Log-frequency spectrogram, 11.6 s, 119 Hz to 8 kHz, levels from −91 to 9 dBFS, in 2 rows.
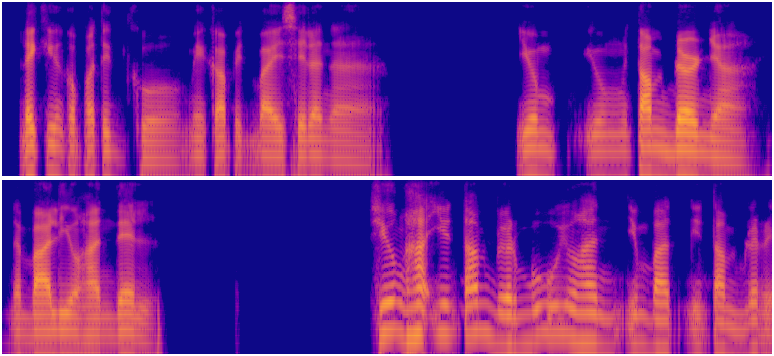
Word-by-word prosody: like 120 Hz, 0 st, +5 dB
yung 125 Hz, -2 st, -5 dB
kapatid 115 Hz, -4 st, -5 dB
ko 90 Hz, -1 st, -8 dB
may 100 Hz, 0 st, -9 dB
kapitbahay 100 Hz, -1 st, -1 dB
sila 100 Hz, 0 st, -1 dB
na 90 Hz, -3 st, -8 dB, 1.0 s
yung 115 Hz, -1 st, -3 dB, 0.2 s
yung 110 Hz, 0 st, -9 dB
tumbler 115 Hz, -1 st, +6 dB
niya 95 Hz, -4 st, -3 dB, 0.2 s
nabali 105 Hz, +1 st, +3 dB
yung 105 Hz, -, -2 dB
handle. 95 Hz, -2 st, -1 dB, 1.7 s
Yung 200 Hz, -2 st, +1 dB
ha 195 Hz, 0 st, +6 dB
yung 195 Hz, -1 st, -5 dB
tumbler 185 Hz, -6 st, +1 dB
buo 180 Hz, +5 st, -6 dB
yung 175 Hz, -4 st, -3 dB
han 155 Hz, -3 st, -2 dB
yung 155 Hz, -, -8 dB
bat 135 Hz, -2 st, +1 dB
yung 75 Hz, 0 st, -11 dB
tumbler, 125 Hz, +1 st, -3 dB
110 Hz, 135 wpm, -24 LUFS, 95-140 Hz, 1.7 s, tumbler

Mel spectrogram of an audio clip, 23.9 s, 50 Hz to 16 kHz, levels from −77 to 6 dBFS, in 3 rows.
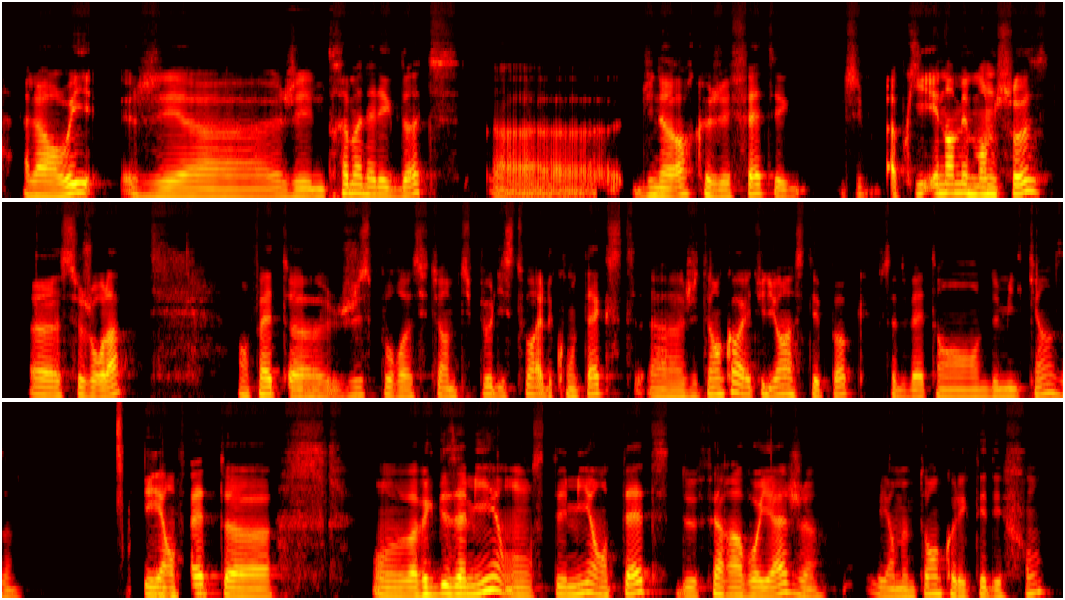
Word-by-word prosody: Alors 125 Hz, -2 st, +3 dB
oui, 170 Hz, +6 st, +5 dB, 0.2 s
j'ai, 125 Hz, 0 st, -1 dB
heu, 120 Hz, 0 st, -1 dB
j'ai 125 Hz, +1 st, 0 dB
1 120 Hz, -1 st, -1 dB
très 125 Hz, +8 st, 0 dB
bonne 165 Hz, -2 st, +2 dB
anecdote. 135 Hz, -2 st, -1 dB, 0.2 s
Heu, -, -, -5 dB, 1.0 s
d'une 130 Hz, +2 st, -2 dB
erreur 130 Hz, +4 st, +3 dB
que 140 Hz, -, +1 dB
j'ai 120 Hz, -1 st, 0 dB
faite 155 Hz, +7 st, 0 dB
et 125 Hz, -2 st, -1 dB
d -, -, -12 dB, 0.3 s
j'ai 140 Hz, -1 st, -11 dB
appris 160 Hz, 0 st, -1 dB
énormément 160 Hz, -2 st, +6 dB
de 150 Hz, -, +5 dB
choses, 180 Hz, +7 st, +3 dB, 0.3 s
heu, 135 Hz, -2 st, +2 dB
ce 135 Hz, -, -4 dB
jour 125 Hz, -1 st, +3 dB
là. 145 Hz, +7 st, +1 dB, 0.7 s
En 130 Hz, -, -5 dB
fait, 145 Hz, +1 st, 0 dB
heu, 120 Hz, -1 st, 0 dB
juste 130 Hz, +2 st, -7 dB
pour, 130 Hz, -3 st, -2 dB
heu, -, -, -2 dB
situer 125 Hz, +2 st, -7 dB
un 125 Hz, -, -2 dB
petit 120 Hz, +1 st, -12 dB
peu 145 Hz, +4 st, -5 dB
l'histoire 140 Hz, +2 st, -3 dB
et -, -, 0 dB
le -, -, -7 dB
contexte, 145 Hz, +6 st, -4 dB
heu, 120 Hz, -2 st, -3 dB
j'étais 115 Hz, +4 st, -6 dB
encore 160 Hz, +4 st, +2 dB
étudiant 145 Hz, 0 st, -1 dB
à 150 Hz, -, -1 dB
cette -, -, -15 dB
époque, 140 Hz, +4 st, -4 dB
ça 125 Hz, -, -9 dB
devait 115 Hz, +1 st, -2 dB
être 120 Hz, -, -5 dB
en 115 Hz, 0 st, -3 dB
2015 120 Hz, +3 st, -5 dB, 1.0 s
et 140 Hz, -1 st, +4 dB
en 130 Hz, -1 st, +1 dB
fait, 160 Hz, +3 st, +1 dB
heu, 125 Hz, -2 st, +5 dB, 0.8 s
on, 130 Hz, -2 st, +1 dB
avec 140 Hz, +2 st, +5 dB
des 150 Hz, -1 st, +5 dB
amis 160 Hz, +10 st, +6 dB
on 135 Hz, -9 st, -1 dB
s'était 130 Hz, +3 st, -4 dB
mis 160 Hz, +5 st, +2 dB
en 140 Hz, -6 st, 0 dB
tête 180 Hz, +6 st, +1 dB
de 130 Hz, -3 st, -3 dB
faire 135 Hz, +3 st, 0 dB
un 130 Hz, -, +4 dB
voyage 135 Hz, +3 st, +2 dB, 0.5 s
et 130 Hz, -2 st, -3 dB
en -, -, -2 dB
même 120 Hz, -1 st, -2 dB
temps 155 Hz, +6 st, 0 dB
on -, -, -2 dB
collectait 135 Hz, -2 st, -2 dB
des 120 Hz, -1 st, -3 dB
fonds, 155 Hz, -, -7 dB
130 Hz, 195 wpm, -24 LUFS, 120-150 Hz, 1.0 s, énormément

